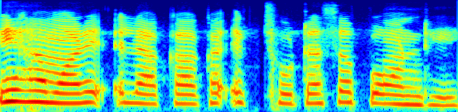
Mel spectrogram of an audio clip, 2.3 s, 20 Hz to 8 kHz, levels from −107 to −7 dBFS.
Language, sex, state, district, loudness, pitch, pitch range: Hindi, female, Bihar, Sitamarhi, -21 LUFS, 260 Hz, 250-275 Hz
